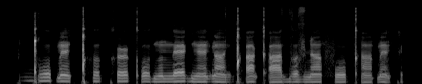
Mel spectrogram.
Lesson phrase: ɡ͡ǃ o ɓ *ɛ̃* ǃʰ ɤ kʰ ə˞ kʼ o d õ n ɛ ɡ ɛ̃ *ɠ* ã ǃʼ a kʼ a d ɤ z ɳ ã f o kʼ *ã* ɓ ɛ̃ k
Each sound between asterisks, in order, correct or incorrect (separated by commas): correct, correct, correct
